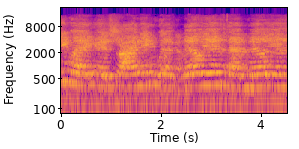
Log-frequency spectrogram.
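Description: A group of young children singing together, holding long notes.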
